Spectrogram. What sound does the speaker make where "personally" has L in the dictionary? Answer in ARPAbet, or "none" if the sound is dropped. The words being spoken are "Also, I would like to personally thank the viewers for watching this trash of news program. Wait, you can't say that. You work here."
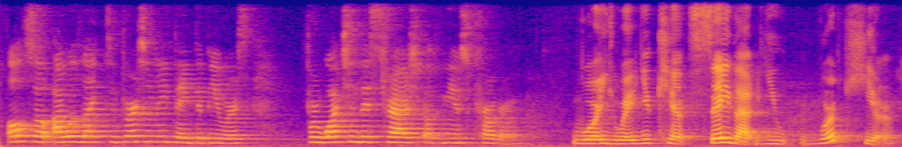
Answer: L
